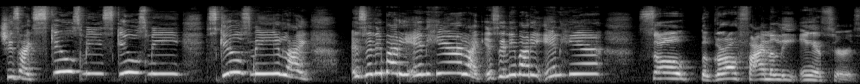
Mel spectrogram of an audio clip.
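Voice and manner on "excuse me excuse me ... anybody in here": acted, shrill, insistent, very high, repeated yelling. Retelling waiting at a dressing room door: imitating Chelsea yelling. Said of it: "Chelsea's just yelling it at this point".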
